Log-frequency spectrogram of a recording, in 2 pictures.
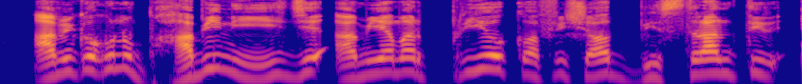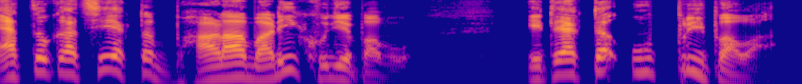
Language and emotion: Bengali, surprised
